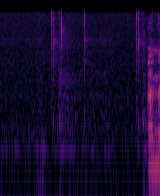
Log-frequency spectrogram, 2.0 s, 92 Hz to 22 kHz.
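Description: A few faint computer mouse clicks about half a second in, as a 3D skull model is turned on screen.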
